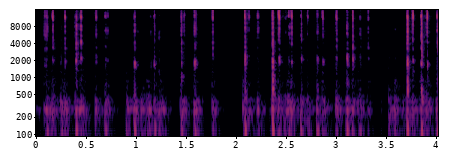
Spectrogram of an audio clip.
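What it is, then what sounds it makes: Paper-wrapped soap bar. A palm-sized, solid Savannah soap bar in a yellow printed paper wrapper is held and tapped with long painted nails. The result is a flurry of quick, dry, bright clicks and crinkly paper taps in uneven bursts, with short pauses between them and almost no ring or low end.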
